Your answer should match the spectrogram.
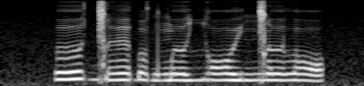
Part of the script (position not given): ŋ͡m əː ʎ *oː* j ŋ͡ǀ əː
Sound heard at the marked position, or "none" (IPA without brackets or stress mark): ɔː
